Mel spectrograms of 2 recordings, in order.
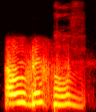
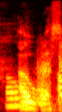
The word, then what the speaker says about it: ovis: Now that's spelled P-I-S-C-I-S. Piscis. Okay. – Okay. – What's the word for sheep? – Ovis. – Yeah, ovis. O-V-I-S.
